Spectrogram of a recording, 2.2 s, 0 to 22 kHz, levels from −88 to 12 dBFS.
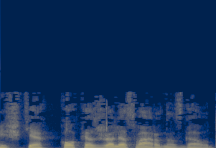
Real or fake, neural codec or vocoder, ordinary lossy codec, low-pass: real; none; MP3, 32 kbps; 9.9 kHz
